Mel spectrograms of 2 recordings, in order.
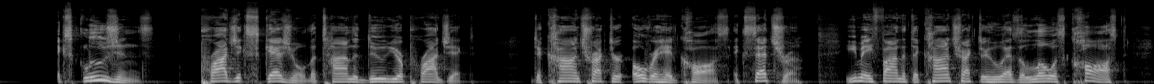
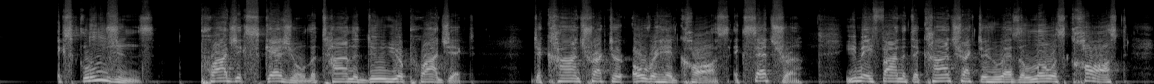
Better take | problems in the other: first | distortion; heavy; 6 dB below the speech

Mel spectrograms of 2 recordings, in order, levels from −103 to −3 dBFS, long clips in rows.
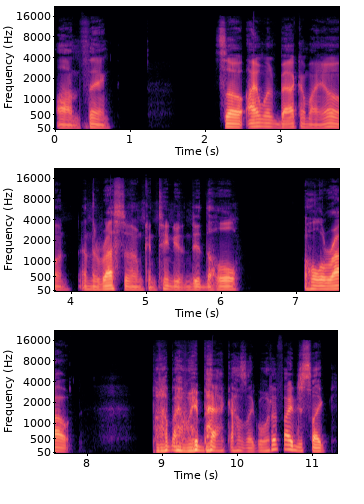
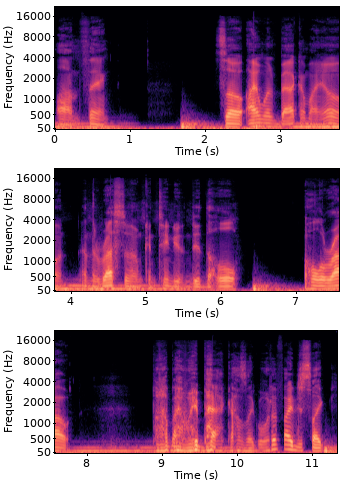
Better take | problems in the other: first | low rumble; faint; throughout; 20 dB below the speech

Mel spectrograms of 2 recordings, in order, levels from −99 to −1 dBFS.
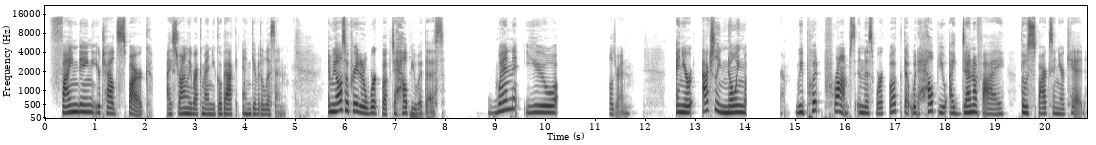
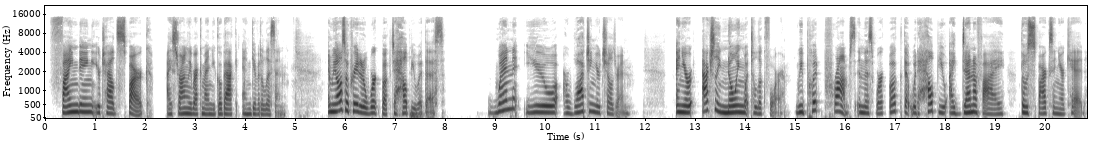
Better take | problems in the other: second | audio cutting out; at 10 s for 1 s and at 14 s for 0.5 s

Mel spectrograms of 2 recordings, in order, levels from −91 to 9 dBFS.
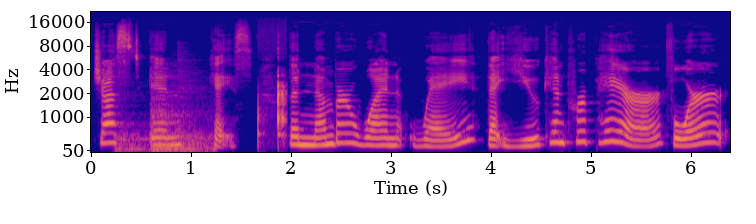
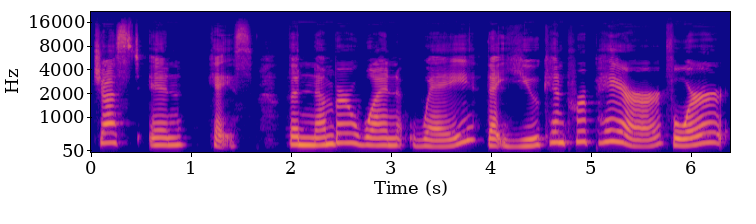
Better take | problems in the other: second | footsteps; noticeable; until 1.5 s; peak 10 dB below the speech // clattering dishes; noticeable; at 1.5 s; peak level with the speech

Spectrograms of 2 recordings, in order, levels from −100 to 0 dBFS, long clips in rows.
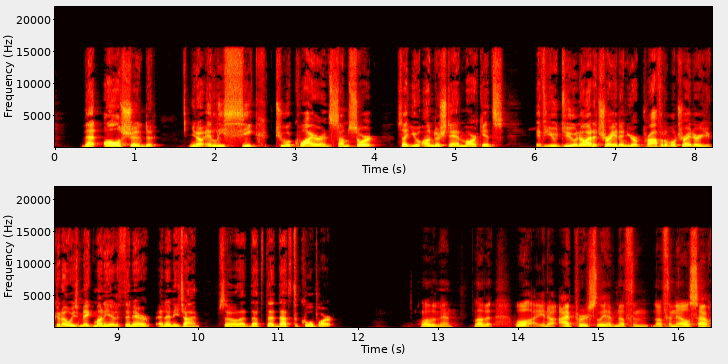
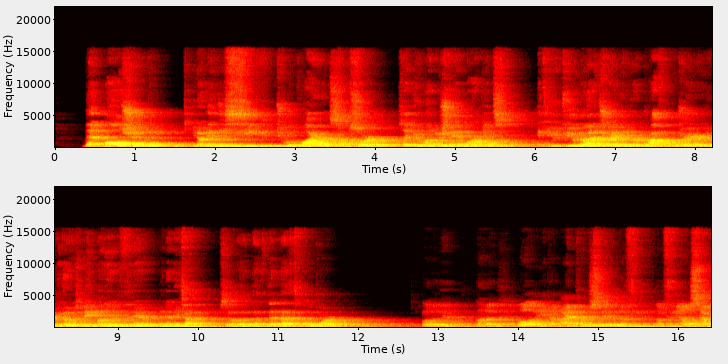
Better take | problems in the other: first | off-mic speech; far // room echo; strong; dies away in 2.1 s

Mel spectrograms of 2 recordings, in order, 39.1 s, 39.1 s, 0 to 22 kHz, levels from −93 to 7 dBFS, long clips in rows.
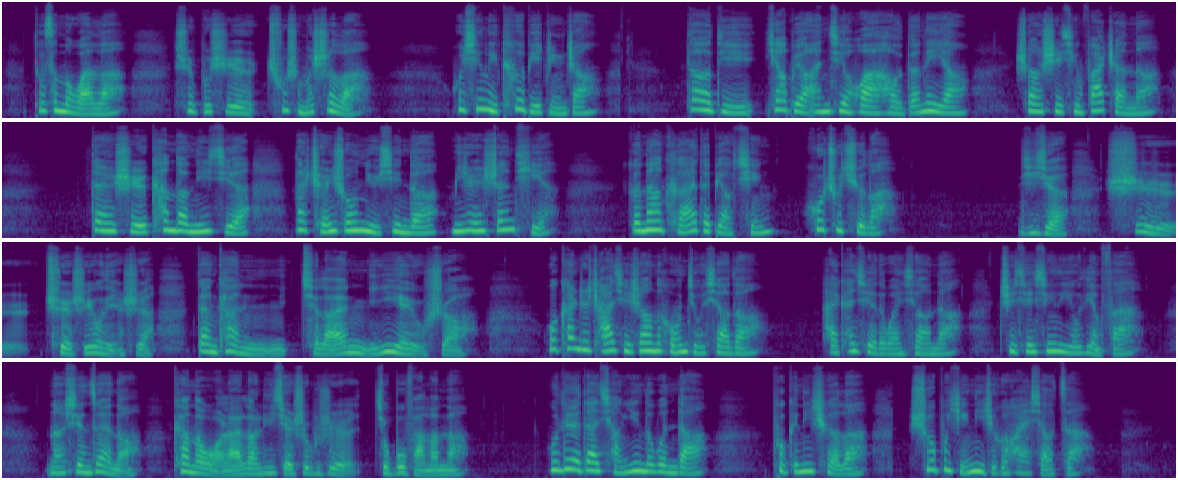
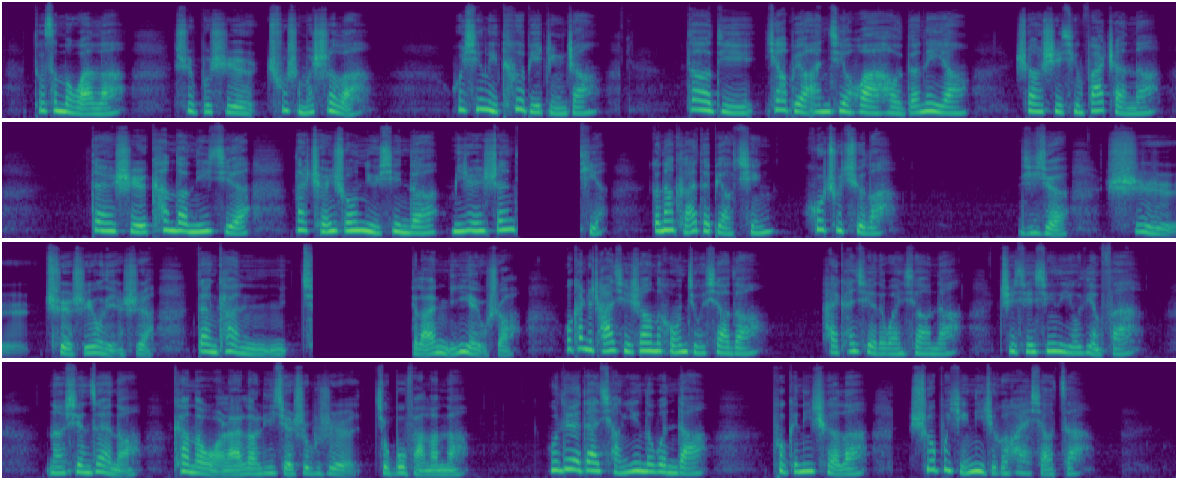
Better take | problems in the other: first | audio freezing; at 14 s for 0.5 s and at 22 s for 1 s

